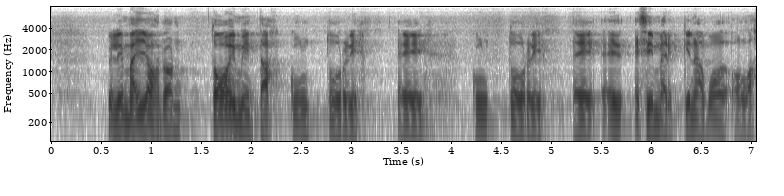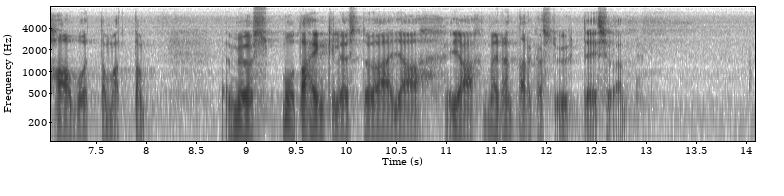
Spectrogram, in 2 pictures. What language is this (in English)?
Finnish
